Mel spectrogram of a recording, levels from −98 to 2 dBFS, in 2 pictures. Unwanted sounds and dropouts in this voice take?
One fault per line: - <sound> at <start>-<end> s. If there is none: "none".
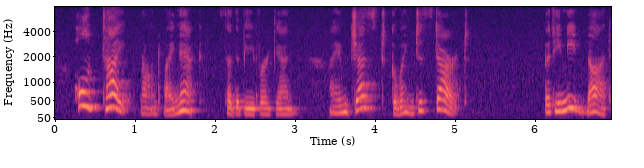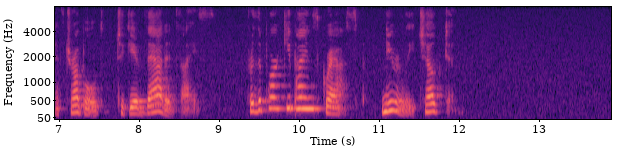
none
